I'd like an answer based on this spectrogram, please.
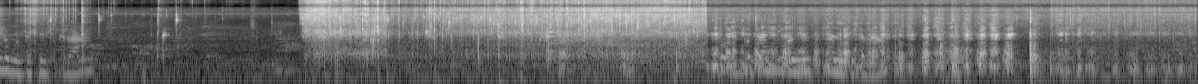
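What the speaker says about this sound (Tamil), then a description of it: "ஃபர்ஸ்ட் ஆஃப் ஆல் கறி மிளகாயை வந்து பொறித்தெடுக்க வேண்டும்" Curry chillies frying in oil, a quiet crackle that bursts into a loud, dense sizzle with stirring, while a voice talks at times.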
